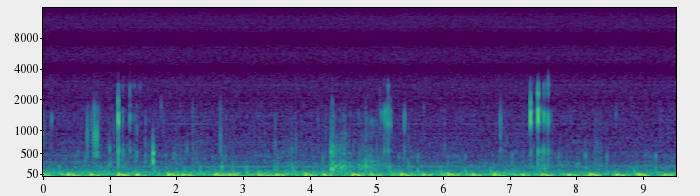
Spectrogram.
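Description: Irregular gurgling and rumbling gut sounds with bubbly squeaks over a low background; ordinary stomach rumbling, a normal digestive sound.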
